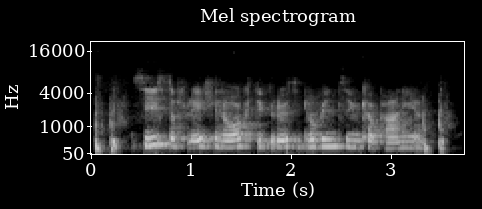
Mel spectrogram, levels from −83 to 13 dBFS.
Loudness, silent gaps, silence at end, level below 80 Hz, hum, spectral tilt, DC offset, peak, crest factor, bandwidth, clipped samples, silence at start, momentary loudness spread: -18 LUFS; none; 0.2 s; -60 dBFS; none; -7 dB/octave; under 0.1%; -4 dBFS; 14 dB; 7.4 kHz; under 0.1%; 0.05 s; 7 LU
